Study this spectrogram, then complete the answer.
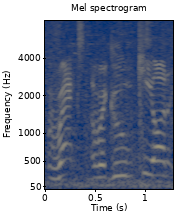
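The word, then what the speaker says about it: Rex Regum Qeon: times as fun and that's our iq that's rex regul kion yes i've learned how to pronounce their name and they make it work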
